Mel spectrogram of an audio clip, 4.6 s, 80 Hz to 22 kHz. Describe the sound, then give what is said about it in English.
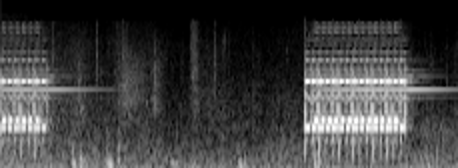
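A landline telephone rings loudly in two bursts of rapid, trilling bell tone, the second a full second long, with a quiet pause of faint background noise between them. “And then a landline's going off, which is not something that happened in 2006.”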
